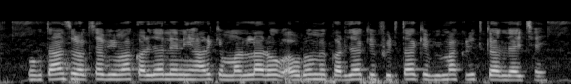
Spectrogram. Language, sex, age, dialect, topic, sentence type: Magahi, male, 25-30, Western, banking, statement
